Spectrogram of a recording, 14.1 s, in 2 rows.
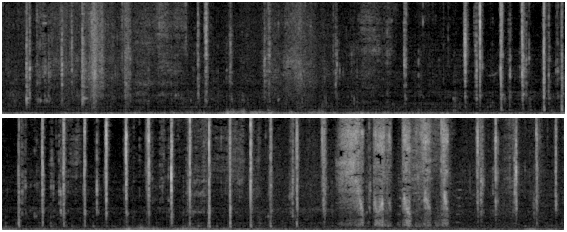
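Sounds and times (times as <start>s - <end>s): low rumble: 0.0s - 11.0s
chewing and lip-smacking: 0.0s - 14.0s.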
